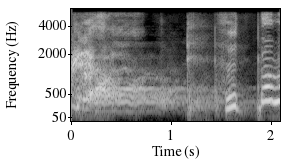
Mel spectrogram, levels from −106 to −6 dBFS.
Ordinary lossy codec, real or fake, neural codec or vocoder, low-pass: none; fake; codec, 16 kHz, 2 kbps, FreqCodec, larger model; 5.4 kHz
